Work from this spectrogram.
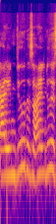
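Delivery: mock tearful, weeping, sobbing crying. Retelling how a falsely accused man pleaded: imitating a man crying. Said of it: "He was just crying, crying, crying. He was like".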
